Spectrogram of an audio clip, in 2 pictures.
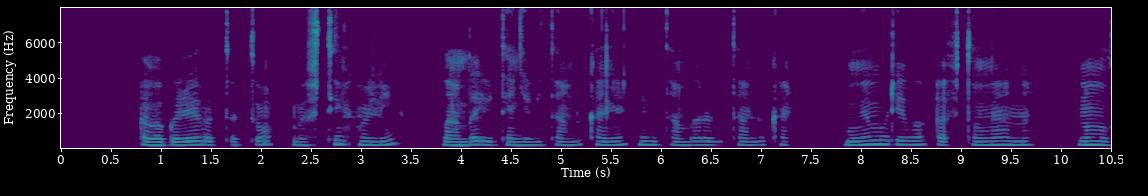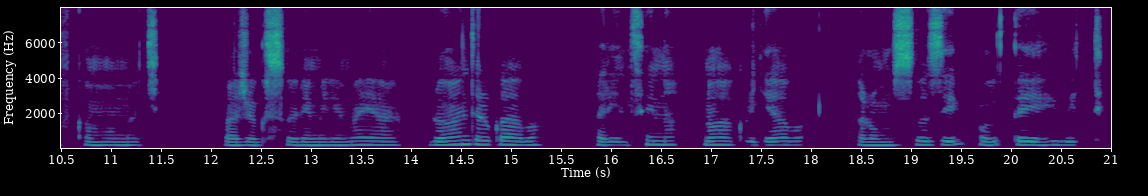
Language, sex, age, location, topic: Kinyarwanda, female, 25-35, Kigali, health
